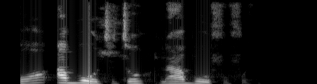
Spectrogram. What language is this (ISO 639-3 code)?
ibo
